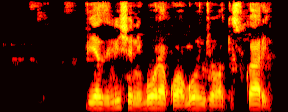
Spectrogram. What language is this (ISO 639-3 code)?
swa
